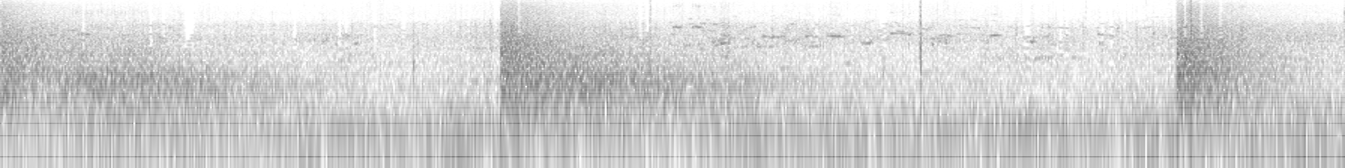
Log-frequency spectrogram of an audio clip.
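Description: Shells fired at advancing tanks in a wartime radio drama boom out as two sharp, loud bursts amid a constant heavy rumble of battle noise.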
